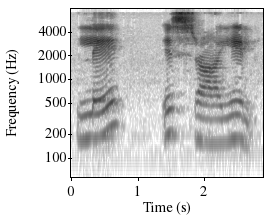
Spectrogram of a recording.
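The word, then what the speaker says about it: לישראל: அதுக்கப்புறம் தோ லே இஸ்ராயேல், லே இஸ் இங்கே இதில் இப்போ ஃபஸ்ட்டு ஷெவாவை நம்ம ப்ரொனவுன்ஸ் பண்ணணும். இந்த ஷெவா வந்து இந்த இடத்துல வரும்போது, அதாவது அதனோட மிடில் வரும்போது இந்த ஷெவாவை வந்து நம்ம ரீட் பண்ணக்கூடாது. அப்போ லே இஷ் ரா இஸ் ஓகேவா? இஷ் கிடையாது, லே இஸ் ராயேல்.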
